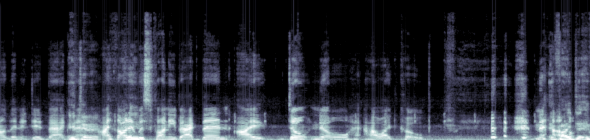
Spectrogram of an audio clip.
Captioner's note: laughing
